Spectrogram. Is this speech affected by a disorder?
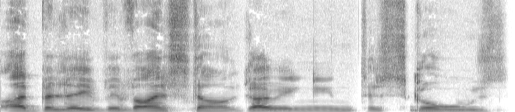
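Yes: cerebral palsy, moderate; spastic, self-described middle range, delivery complications at birth, diagnosed in childhood; talks a bit funny.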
